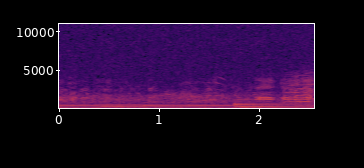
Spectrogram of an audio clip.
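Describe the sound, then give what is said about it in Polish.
A flock of several hundred geese honks continuously, many overlapping calls blending into a dense chorus that swells louder partway through as more birds arrive in skeins. “I zlatują kolejne, kluczami. Natomiast ciekawe jest to, że ptaków jest kilkaset”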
